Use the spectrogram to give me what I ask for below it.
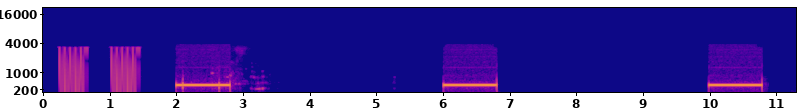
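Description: Telephone tones on an automated phone line after dialing an extension: two short keypad beeps, then three long, steady, mid-pitched tones spaced evenly at about four-second intervals, with silence between them.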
